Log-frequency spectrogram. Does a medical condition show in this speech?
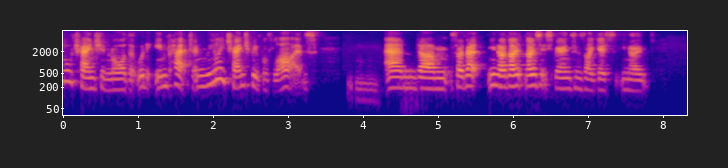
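Yes: cleft palate; lots of childhood speech therapy.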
